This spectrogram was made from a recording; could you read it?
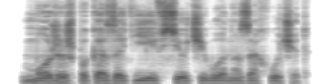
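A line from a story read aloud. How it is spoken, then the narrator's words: Plain. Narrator (Russian): сказал Эндрюс Роберту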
